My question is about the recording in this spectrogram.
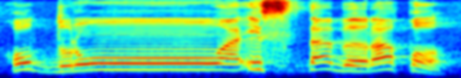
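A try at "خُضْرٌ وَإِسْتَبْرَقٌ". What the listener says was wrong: ضاد میں کلکلہ نہیں کریں گے، خضر واستبرق،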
